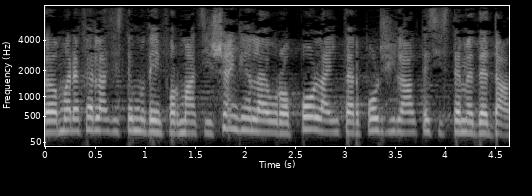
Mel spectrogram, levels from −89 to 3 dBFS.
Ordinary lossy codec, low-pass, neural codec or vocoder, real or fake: none; none; none; real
